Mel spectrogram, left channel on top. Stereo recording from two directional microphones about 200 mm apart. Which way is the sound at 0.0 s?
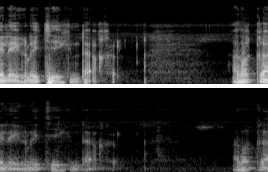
35° left (ahead or behind).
